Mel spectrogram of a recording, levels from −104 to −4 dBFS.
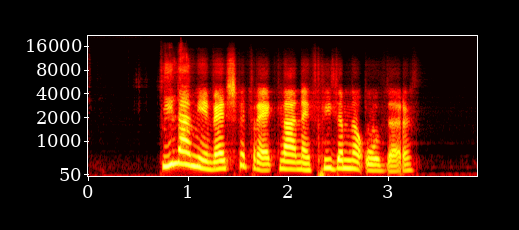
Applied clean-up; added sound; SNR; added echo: neural mask model DeepFilterNet 3.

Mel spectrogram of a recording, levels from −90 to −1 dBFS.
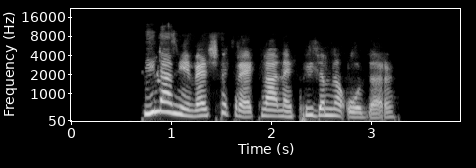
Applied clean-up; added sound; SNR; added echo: neural mask model Resemble Enhance denoiser.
